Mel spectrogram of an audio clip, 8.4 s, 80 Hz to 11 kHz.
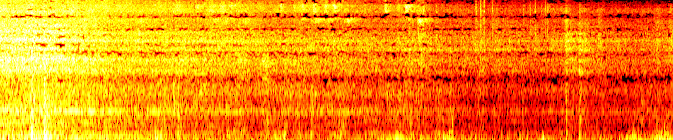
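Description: Taiwan Railways EMU500 electric commuter train passing at speed, the rush of its last car fading over the first few seconds as the train recedes down the line, leaving a faint rumble with a few low knocks.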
